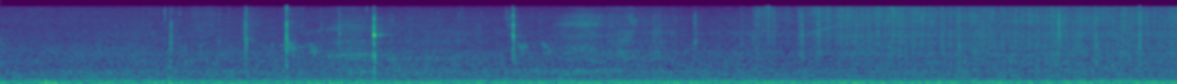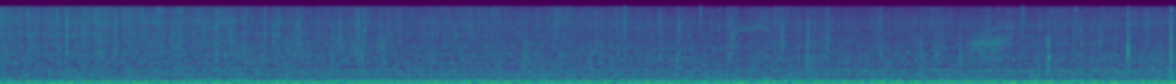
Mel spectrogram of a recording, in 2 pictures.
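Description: Pork rib roasting on wooden sticks over charcoal embers: a few sharp crackles and clicks in the first seconds, one louder about two seconds in, then a faint steady sizzling hiss, over a constant low rumble.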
